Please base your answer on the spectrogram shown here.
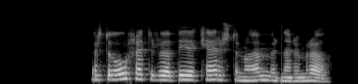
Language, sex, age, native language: Icelandic, female, 40-49, Icelandic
